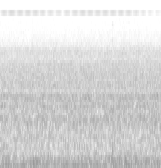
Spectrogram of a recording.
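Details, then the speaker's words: Wii after its constantly ejecting disc drive was replaced with a new drive: quiet, even whir with a faint steady hum and no clicking or scraping, much quieter than before; the drive runs healthy. "more quiet much quieter yeah whatever and definitely sounds good"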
